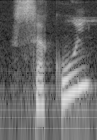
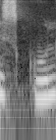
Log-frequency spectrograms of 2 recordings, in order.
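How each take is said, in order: First: "सकूल" with a vowel between s and k; Punjabi pronunciation. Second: Said in the usual way. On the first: Shown as a demonstration. Lecturer showing Punjabi form of school, "सकूल" as sa-kool. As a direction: break the cluster, "सकूल" as sa-kool. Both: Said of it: "Punjabi स्कूल को सकूल".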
